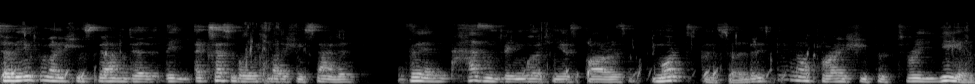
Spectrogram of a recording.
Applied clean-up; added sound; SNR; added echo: neural mask model DeepFilterNet 3.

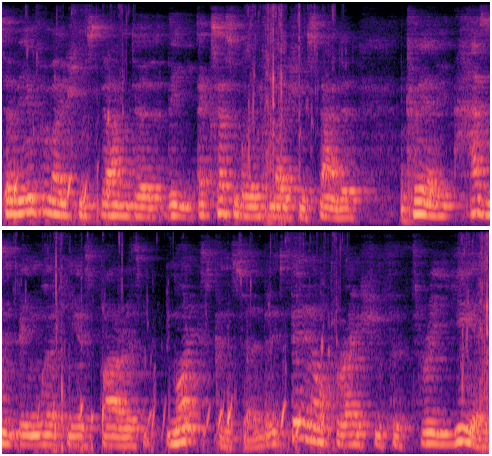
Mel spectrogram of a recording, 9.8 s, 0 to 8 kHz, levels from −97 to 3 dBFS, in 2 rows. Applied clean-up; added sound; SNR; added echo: none; Water / Liquid; 13 dB; reverberation time 0.6 s.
